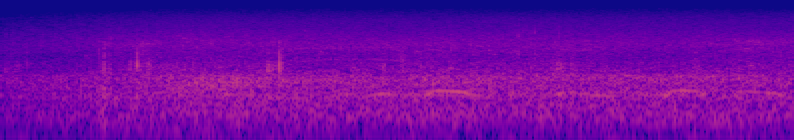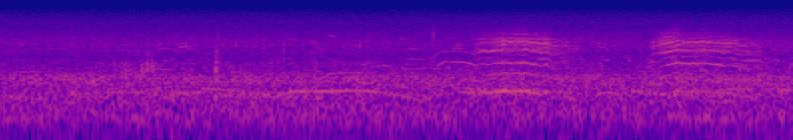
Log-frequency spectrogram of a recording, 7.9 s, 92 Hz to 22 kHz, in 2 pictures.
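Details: Iberian magpie (Cyanopica cyanus) in winter, 31 December 2011, Ria Formosa Natural Park, southern Portugal, giving two harsh, buzzy, nasal calls near the end, with fainter chatter earlier, over a steady background hiss.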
